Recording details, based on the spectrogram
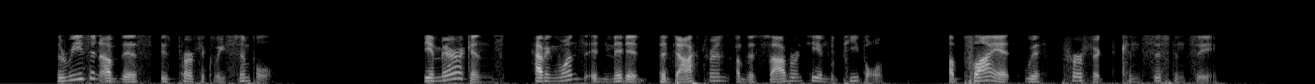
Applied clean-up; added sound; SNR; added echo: neural mask model Resemble Enhance denoiser.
